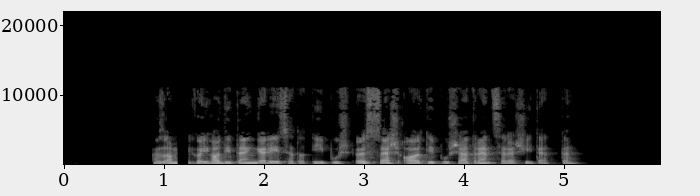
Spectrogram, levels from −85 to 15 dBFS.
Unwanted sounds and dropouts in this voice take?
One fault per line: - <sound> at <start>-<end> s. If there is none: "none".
- dropout at 1.1-1.2 s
